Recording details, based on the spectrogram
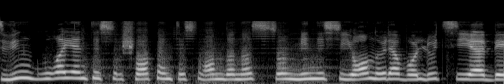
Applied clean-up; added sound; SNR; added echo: neural separator model SepFormer DNS4.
